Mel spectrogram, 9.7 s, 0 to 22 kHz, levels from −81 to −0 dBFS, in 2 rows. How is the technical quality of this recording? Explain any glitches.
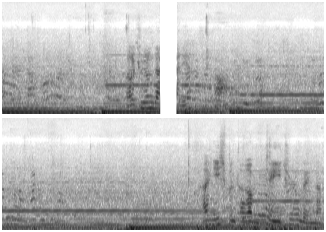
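The recording has one clear glitch, a playback stall. From 2.36 to 2.62 s, the player likely ran short of data or was blocked, so the output fell silent for 258 ms before the sound resumed.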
